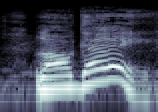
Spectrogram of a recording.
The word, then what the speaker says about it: Longueuil: Longueuil? – Longueuil.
